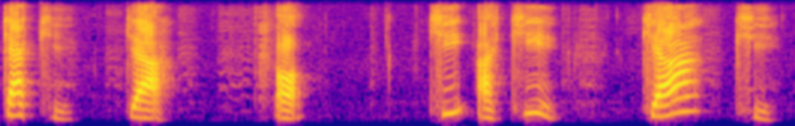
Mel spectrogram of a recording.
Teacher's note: Então, o A e o E vão contar como um bloco só de som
